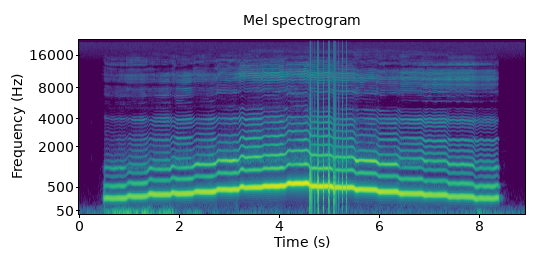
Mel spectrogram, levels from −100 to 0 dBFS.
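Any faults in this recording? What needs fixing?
Processor overload crackle runs from 4.59 to 5.34 s, a gritty burst of crackle riding on the music. The processor fell behind and missed the deadline for roughly fifteen audio buffers, which sound like around 5 ms each. Each missed buffer came out as a short hole of silence with abrupt edges, and the rapid string of those hard-edged dropouts produces the tearing texture until the load eases and playback recovers. To prevent it, reduce the processing load or increase the buffer size so each block can be finished before its deadline.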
